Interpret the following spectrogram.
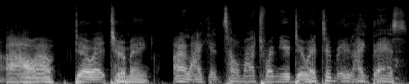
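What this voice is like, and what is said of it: Exaggerated sexy imitation of character voice. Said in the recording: “Is not what she sounds like. She has a very sexy voice.”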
